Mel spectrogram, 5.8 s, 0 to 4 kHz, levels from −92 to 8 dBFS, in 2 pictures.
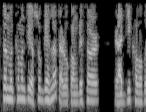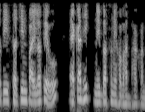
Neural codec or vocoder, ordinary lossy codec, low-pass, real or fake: none; none; 3.6 kHz; real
